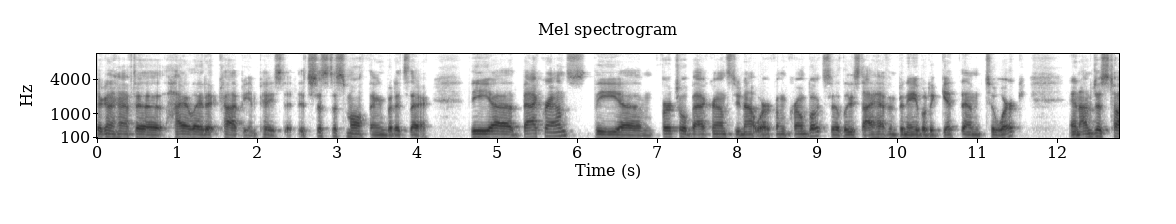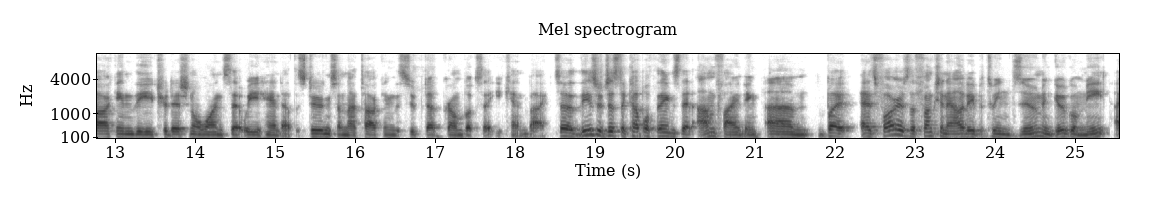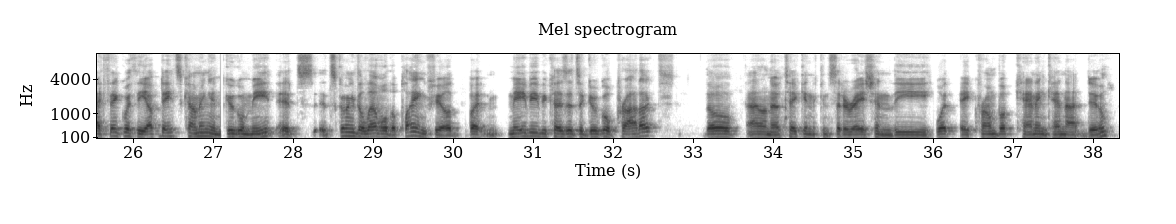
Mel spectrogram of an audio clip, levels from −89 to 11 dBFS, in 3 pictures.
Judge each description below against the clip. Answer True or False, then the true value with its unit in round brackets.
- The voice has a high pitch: False (115 Hz)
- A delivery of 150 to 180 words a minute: False (200 wpm)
